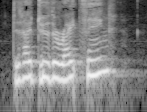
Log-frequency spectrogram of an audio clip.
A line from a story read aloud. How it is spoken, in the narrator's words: I begged her, needing absolution, needing the blessing of my goddess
